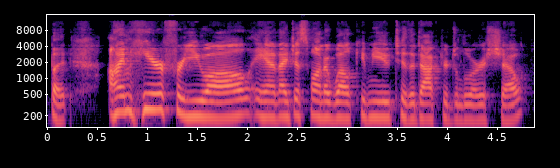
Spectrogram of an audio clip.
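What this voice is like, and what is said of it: Husky voice from a cold. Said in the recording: “I have my sexy voice today because I think I'm coming down with a little cold”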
